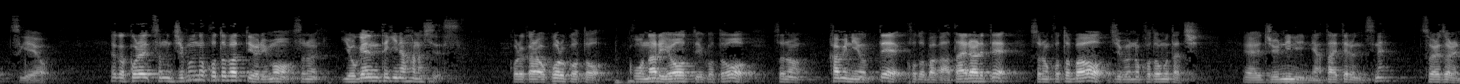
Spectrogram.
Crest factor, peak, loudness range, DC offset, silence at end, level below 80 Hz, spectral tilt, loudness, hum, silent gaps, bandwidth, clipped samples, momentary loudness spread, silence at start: 22 dB; -2 dBFS; 3 LU; under 0.1%; 0 s; -62 dBFS; -5 dB/octave; -23 LUFS; none; none; 10 kHz; under 0.1%; 14 LU; 0 s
